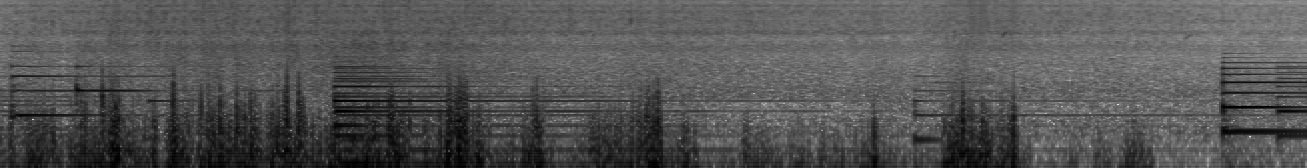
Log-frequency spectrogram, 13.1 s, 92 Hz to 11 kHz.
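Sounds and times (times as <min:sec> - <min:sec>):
sustained keyboard music: 0:00.0 - 0:08.4, 0:09.0 - 0:13.0
wind noise on microphone: 0:00.0 - 0:13.0.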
